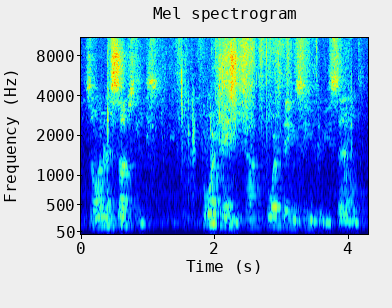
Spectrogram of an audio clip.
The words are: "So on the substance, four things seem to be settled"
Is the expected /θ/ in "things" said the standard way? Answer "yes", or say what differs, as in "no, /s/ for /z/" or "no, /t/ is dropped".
yes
